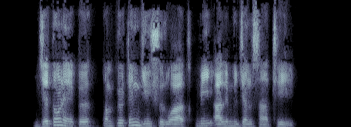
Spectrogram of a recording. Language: Sindhi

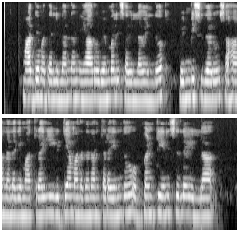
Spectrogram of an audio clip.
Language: Kannada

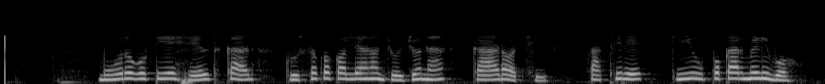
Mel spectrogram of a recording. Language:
Odia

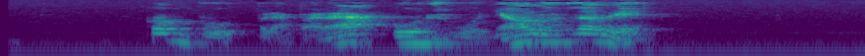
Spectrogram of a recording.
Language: Catalan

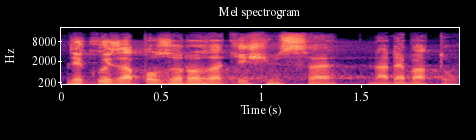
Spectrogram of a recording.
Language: Czech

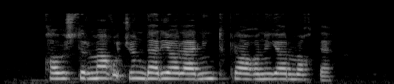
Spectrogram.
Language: Uzbek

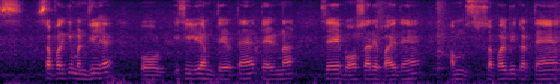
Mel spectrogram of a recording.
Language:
Urdu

